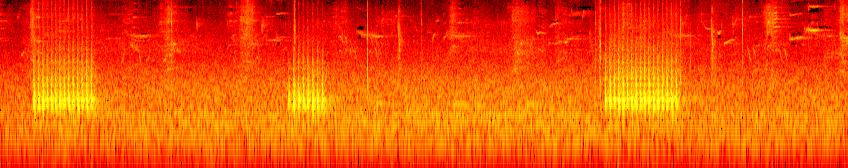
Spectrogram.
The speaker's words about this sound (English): woodpeckers land up on a house on a weather vane or something metal that's nice and hollow and makes a big ring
